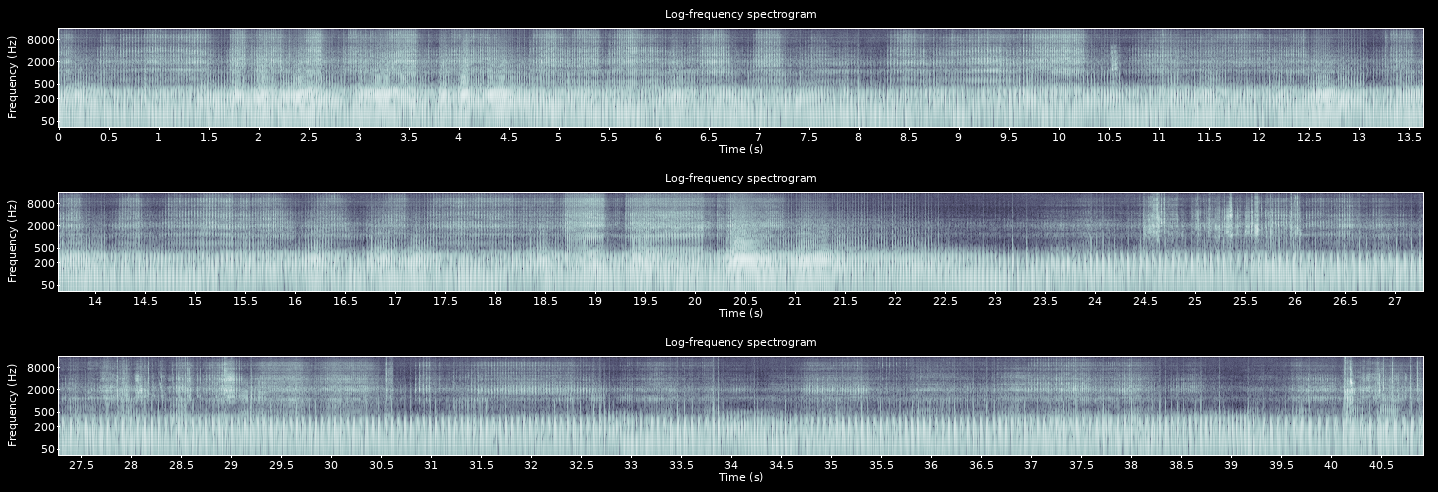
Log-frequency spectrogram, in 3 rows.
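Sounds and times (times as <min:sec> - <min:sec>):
quad bike engine revving: 0:00.0 - 0:40.9
rattling and scraping through brush: 0:24.4 - 0:33.9, 0:39.6 - 0:40.9.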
